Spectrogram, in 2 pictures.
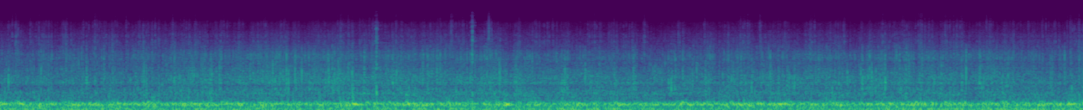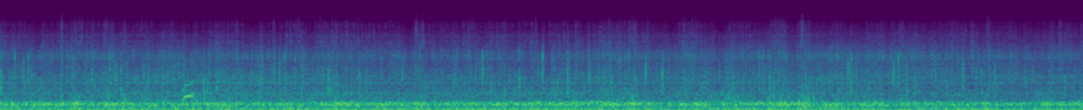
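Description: Tyres crunch steadily over gravel.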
